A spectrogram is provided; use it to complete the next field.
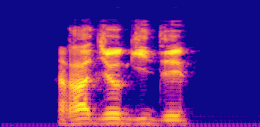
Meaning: to control by radio
- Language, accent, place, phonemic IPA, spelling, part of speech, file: French, France, Lyon, /ʁa.djo.ɡi.de/, radioguider, verb, LL-Q150 (fra)-radioguider.wav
